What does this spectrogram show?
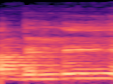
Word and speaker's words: दिल्ली: पूरा दिल्ली हरियाणा उत्तर भारत उच्चारण दिल्ली करता है। पूरा देश और सब जगह दिल्ली बोला जाता है।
